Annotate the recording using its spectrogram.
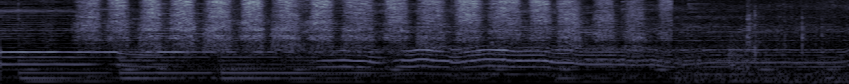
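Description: Quick, even rubbing strokes, about six a second, stopping a little over three seconds in: a rag rubbing over steel truss pipe. Background music with a singing voice plays under it.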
